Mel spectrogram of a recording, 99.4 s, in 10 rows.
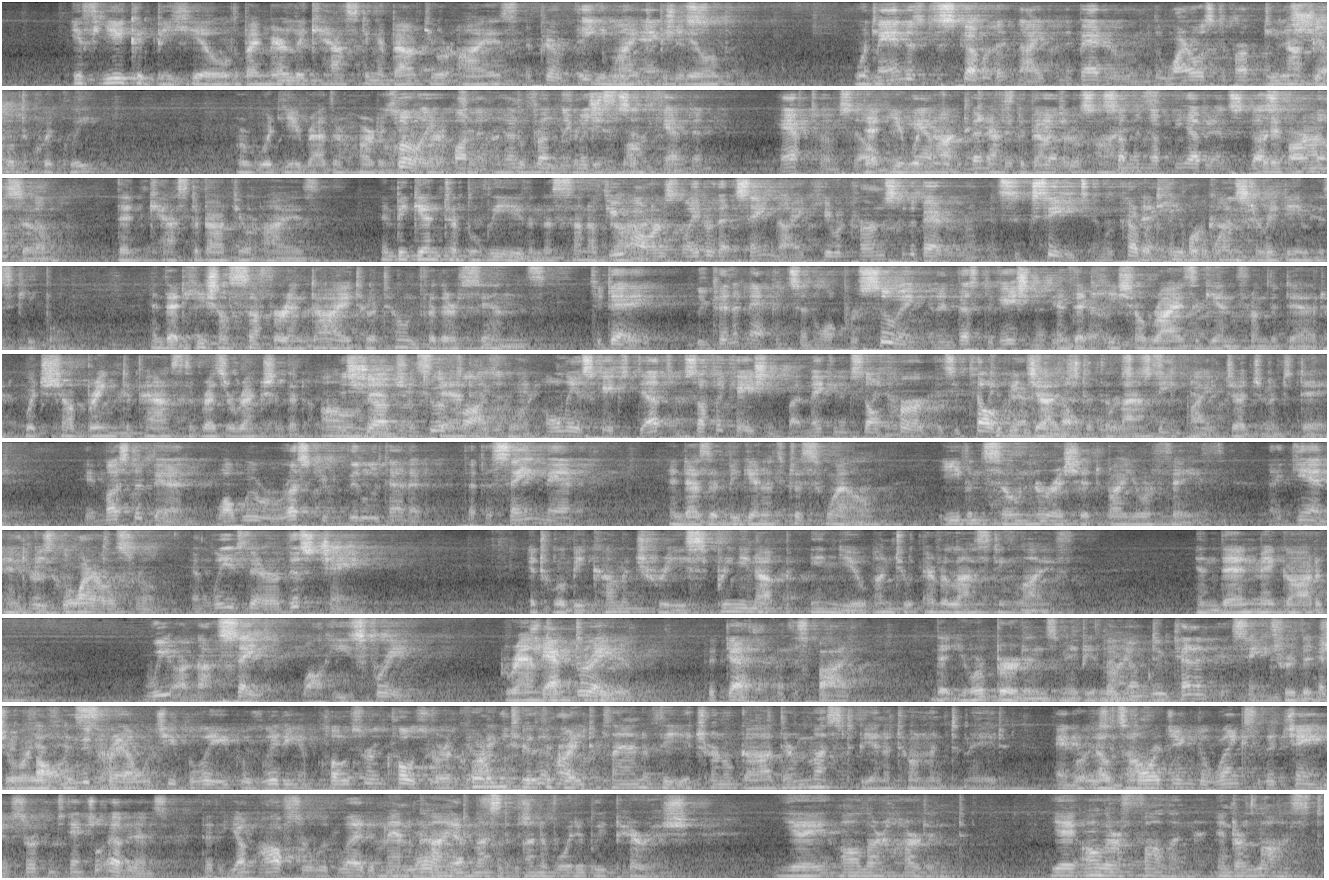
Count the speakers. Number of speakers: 2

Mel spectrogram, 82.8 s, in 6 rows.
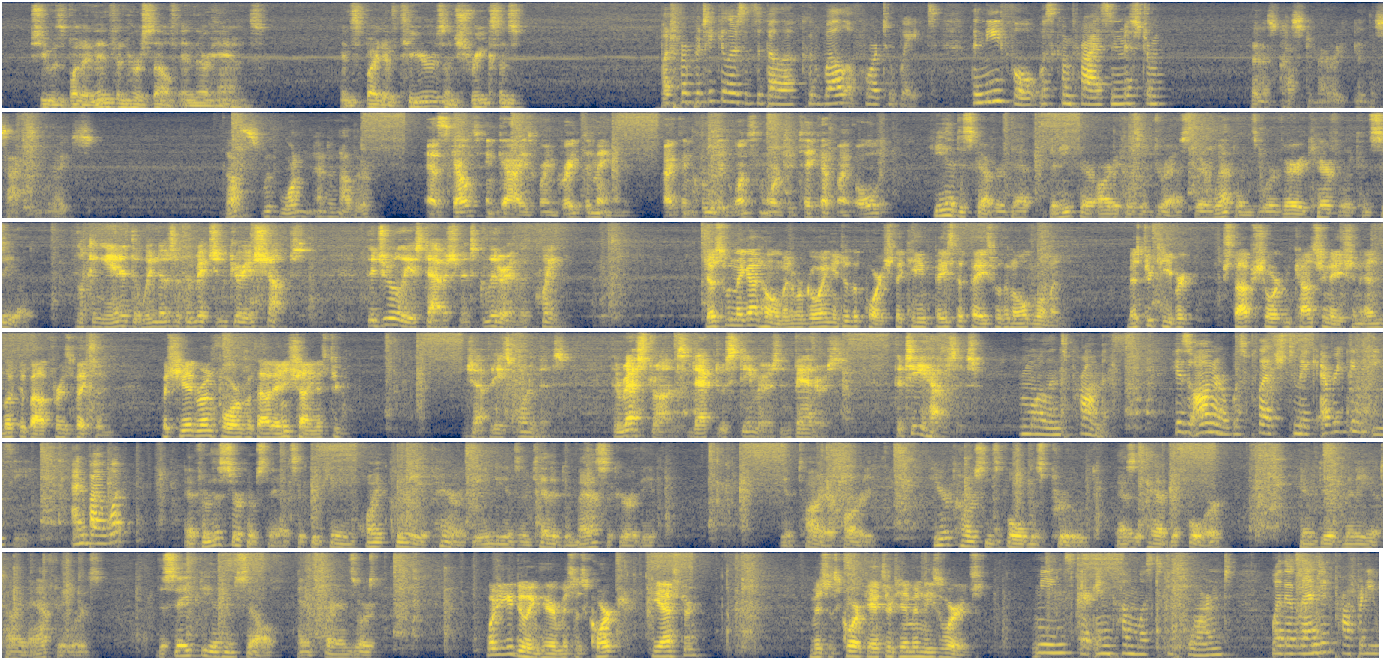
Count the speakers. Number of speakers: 7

